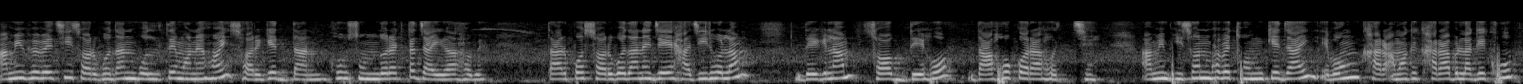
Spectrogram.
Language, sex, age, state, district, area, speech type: Bengali, female, 18-30, West Bengal, Paschim Medinipur, rural, spontaneous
